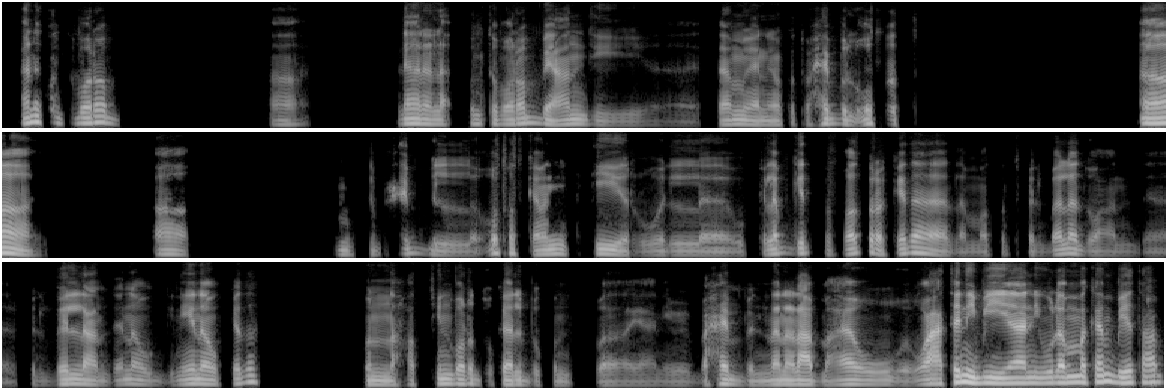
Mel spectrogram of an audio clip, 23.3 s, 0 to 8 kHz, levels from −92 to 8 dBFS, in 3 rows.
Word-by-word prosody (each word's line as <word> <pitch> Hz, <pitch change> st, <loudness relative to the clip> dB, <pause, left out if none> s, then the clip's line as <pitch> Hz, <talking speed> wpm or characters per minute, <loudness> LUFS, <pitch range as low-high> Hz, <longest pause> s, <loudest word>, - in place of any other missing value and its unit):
أنا 145 Hz, +5 st, +3 dB
كنت 120 Hz, -2 st, -15 dB
بارب 125 Hz, -1 st, 0 dB, 1.0 s
آه، 95 Hz, +1 st, -13 dB, 0.6 s
لا 115 Hz, 0 st, +2 dB
لا -, -, +1 dB
لأ، 100 Hz, -, -4 dB
كنت 105 Hz, 0 st, -8 dB
باربي 115 Hz, +3 st, -2 dB
عندي 90 Hz, -5 st, -5 dB, 0.5 s
فاهم، 100 Hz, +2 st, -2 dB
يعني 90 Hz, -1 st, -3 dB
أنا 90 Hz, -, -5 dB
كنت -, -, -22 dB
باحب 110 Hz, -1 st, -4 dB
القطط. 95 Hz, -, -7 dB, 1.5 s
آه، 120 Hz, -6 st, +6 dB, 0.8 s
آه، 100 Hz, -3 st, -5 dB, 1.0 s
كنت 95 Hz, -2 st, -10 dB
باحب 110 Hz, +3 st, -10 dB
القطط 80 Hz, -2 st, -7 dB
كمان 100 Hz, +3 st, -2 dB
كتير، 100 Hz, -6 st, -4 dB
وال 85 Hz, -2 st, -9 dB
والكلاب 100 Hz, +10 st, -5 dB
جيت 120 Hz, +2 st, -3 dB
في 95 Hz, -, -16 dB
فترة 110 Hz, +5 st, -1 dB
كده 110 Hz, -6 st, -1 dB
لمّا 75 Hz, 0 st, -16 dB
كنت -, -, -28 dB
في -, -, -15 dB
البلد، 100 Hz, +6 st, -3 dB
وعند 80 Hz, -2 st, -16 dB, 0.4 s
في -, -, -19 dB
الفيلّا 105 Hz, +5 st, +1 dB
عندنا 95 Hz, +3 st, -6 dB
والجنينة 100 Hz, +3 st, -1 dB
وكده، 110 Hz, +9 st, -4 dB, 0.7 s
كُنّا 90 Hz, -1 st, -1 dB
حاطّين 110 Hz, +5 st, -4 dB
برضه 105 Hz, -2 st, -3 dB
كلب 95 Hz, -2 st, 0 dB
كنت 80 Hz, -1 st, -15 dB
با 80 Hz, +1 st, -10 dB
يعني 80 Hz, 0 st, -17 dB
باحب 95 Hz, +4 st, -1 dB
إن 85 Hz, +2 st, -5 dB
أنا 95 Hz, 0 st, +4 dB
ألعب 95 Hz, -2 st, +5 dB
معاه 95 Hz, +4 st, +1 dB
و 95 Hz, -4 st, -5 dB
وأعتني 110 Hz, +8 st, +8 dB
بيه 125 Hz, -1 st, +8 dB
يعني، 125 Hz, +1 st, +8 dB
ولمّا 135 Hz, +2 st, +6 dB
كان 150 Hz, +4 st, +5 dB
بيتعب 140 Hz, +1 st, +3 dB
100 Hz, 150 wpm, -24 LUFS, 85-115 Hz, 1.5 s, وأعتني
